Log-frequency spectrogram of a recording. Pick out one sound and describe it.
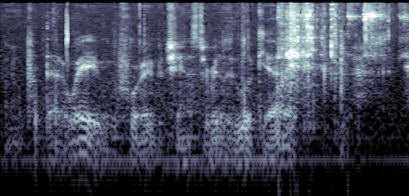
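A bunch of metal keys jingles as it is moved.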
